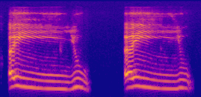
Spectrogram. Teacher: जज़ाकल्लाह टीचर आइन का मखरज और या का नबर अय्यू अय्यू नबर करती हैं, इसमें रखावा है, आवाज चलती रहती है, एकदम से ब्रेक जी नहीं आता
